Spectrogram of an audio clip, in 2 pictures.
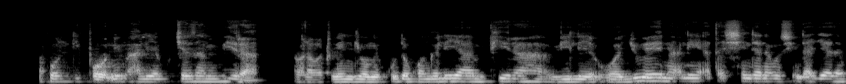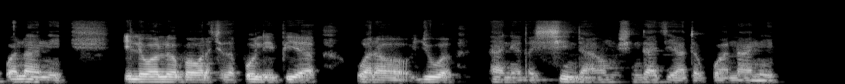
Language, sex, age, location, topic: Swahili, male, 18-24, Wajir, government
